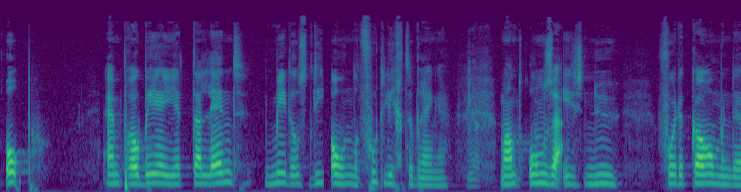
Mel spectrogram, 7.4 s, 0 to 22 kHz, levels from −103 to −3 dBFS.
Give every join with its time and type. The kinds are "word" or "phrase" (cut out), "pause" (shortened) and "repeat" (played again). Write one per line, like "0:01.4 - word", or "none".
0:03.2 - word
0:03.6 - word
0:05.6 - word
